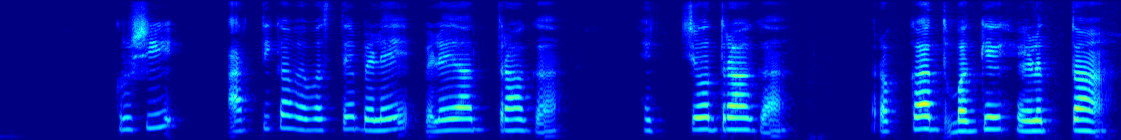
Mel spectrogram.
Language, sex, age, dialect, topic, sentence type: Kannada, male, 31-35, Central, banking, statement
